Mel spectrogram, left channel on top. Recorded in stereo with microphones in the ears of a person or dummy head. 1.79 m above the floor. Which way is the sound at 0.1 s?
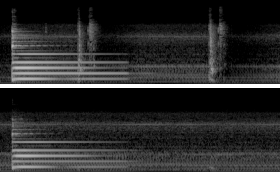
30° left (ahead or behind).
